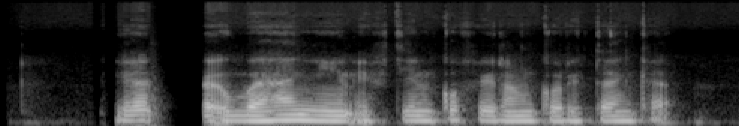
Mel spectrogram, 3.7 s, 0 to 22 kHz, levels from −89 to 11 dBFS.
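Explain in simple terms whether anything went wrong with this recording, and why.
Between 0.45 and 0.74 s, the connection repeatedly lost or delayed small chunks of the speech, four times in quick succession. This is repeated packet loss, which gives a robotic sound: the receiver patches each gap by stretching the last sound, so nearly half of this stretch is filler, heard as choppy speech with pieces missing.

From 0.74 to 1.03 s the speech drops out entirely. This is likely a long network dropout, where no audio reached the listener for about 0.28 s. A fading buzz continues the last sound, then about 0.15 s of silence follows before the speech resumes, with that part lost.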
